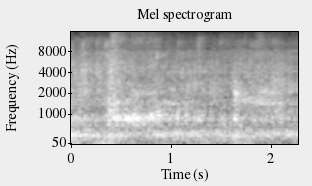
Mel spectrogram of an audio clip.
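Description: Minced-meat and tomato filling simmering in a frying pan: a faint, steady bubbling.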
